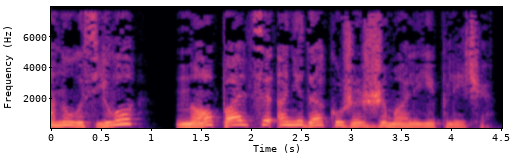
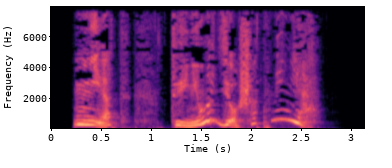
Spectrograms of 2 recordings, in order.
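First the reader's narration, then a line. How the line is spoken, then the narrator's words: Hissing. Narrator (Russian): прошипела Анидак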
